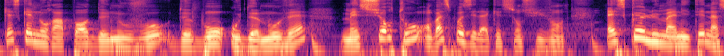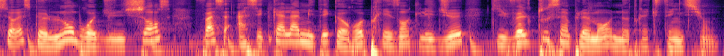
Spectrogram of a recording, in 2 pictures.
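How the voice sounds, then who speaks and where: A man's voice: mid-range voice, lively intonation, moderate pace, darkish tone. A man hosting a review video, speaking in scripted commentary with conversational asides and theatrical, emphatic phrasing. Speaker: video reviewer and channel host.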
